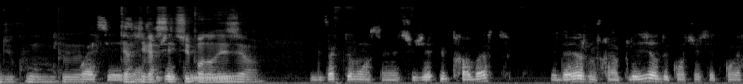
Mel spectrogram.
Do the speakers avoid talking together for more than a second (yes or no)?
no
